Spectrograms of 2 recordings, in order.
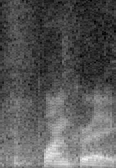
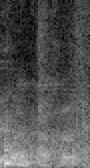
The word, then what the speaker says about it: Poincaré: Can I get a French expert to calibrate my Poincaré pronunciation? Poincaré. Poincaré. Point. Like with a W. Like Poincaré.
